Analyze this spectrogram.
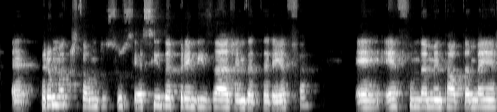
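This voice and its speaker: With fairly even intonation, a woman talks at a moderate pace and a medium pitch. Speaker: professor. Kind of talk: lecture.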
